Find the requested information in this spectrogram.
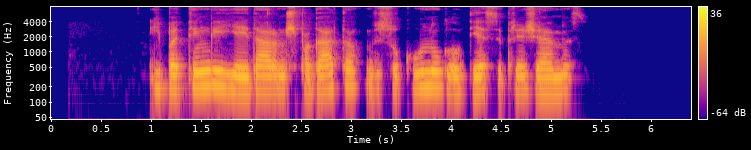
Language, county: Lithuanian, Panevėžys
